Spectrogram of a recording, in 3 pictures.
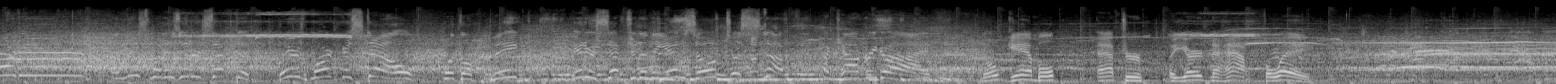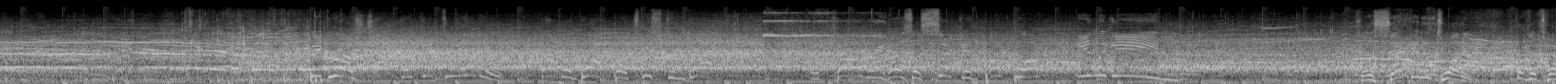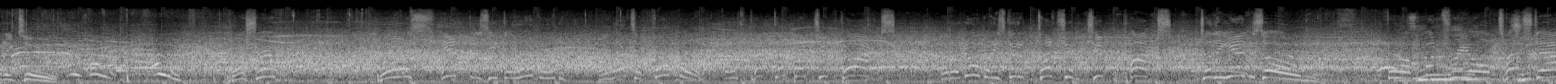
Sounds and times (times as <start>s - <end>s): Speech: 0.0s - 13.1s, 18.6s - 22.6s, 23.7s - 27.3s, 45.0s - 46.6s
Music: 0.0s - 46.6s.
